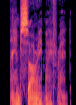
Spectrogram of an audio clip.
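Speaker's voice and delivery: ordinary delivery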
